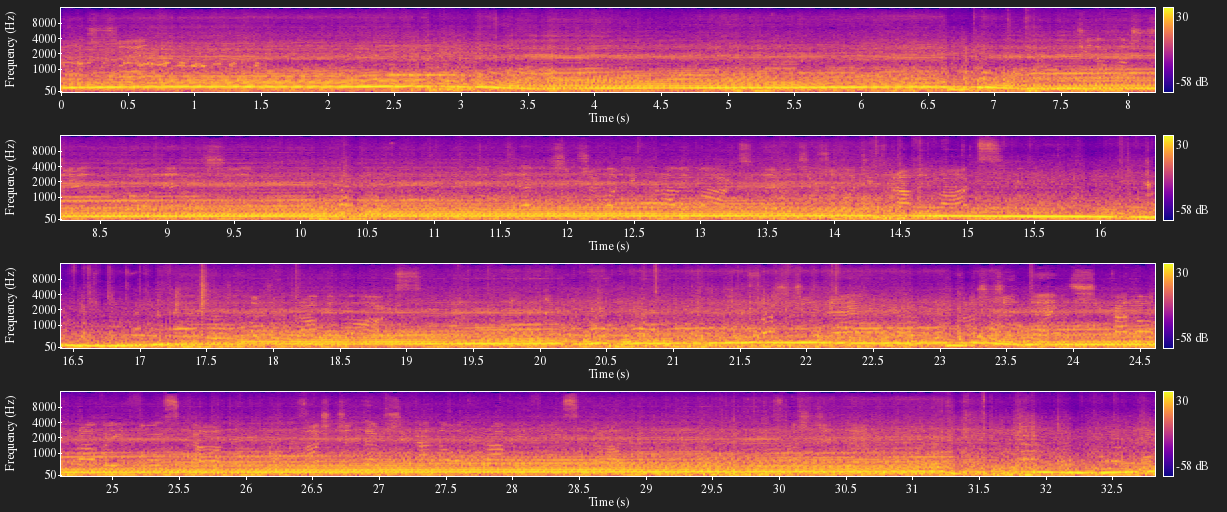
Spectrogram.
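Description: Rally car engine under hard acceleration heard from inside the cabin: it pulls away, the engine note rising and dropping with each gear change, dipping deeply about halfway as the car slows for a bend, then pulling hard again.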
